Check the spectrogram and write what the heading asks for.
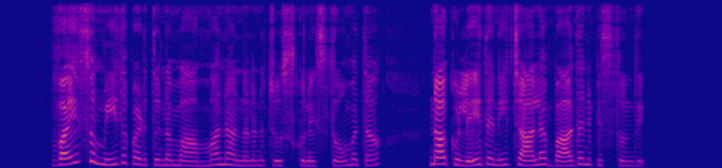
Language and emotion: Telugu, sad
